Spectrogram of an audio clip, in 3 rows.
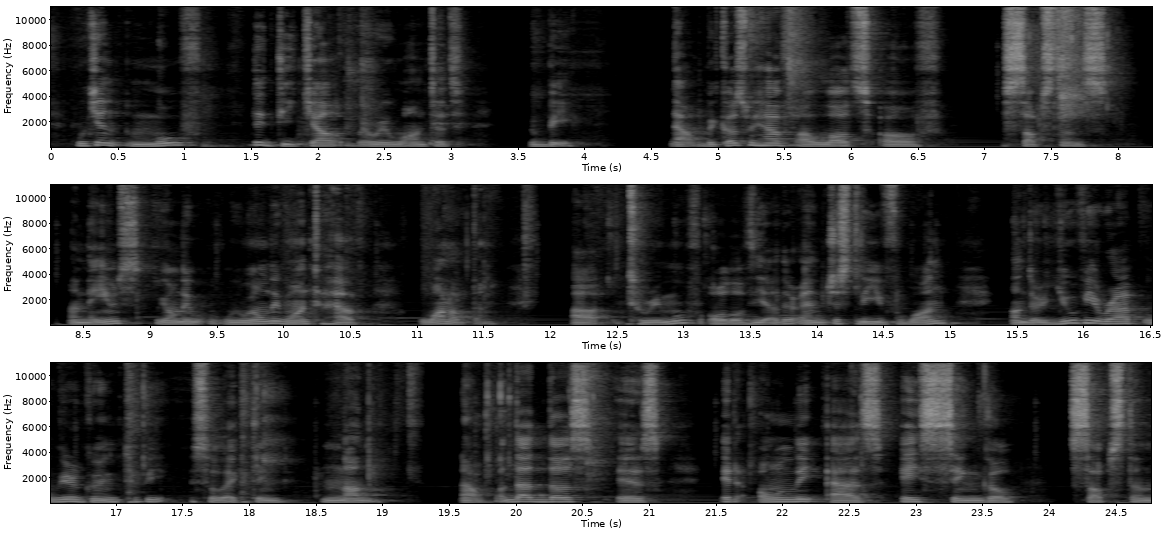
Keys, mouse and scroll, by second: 0.8 click, 7.5 alt+right click, 7.8 alt+click, 17.1 click, 18.0 click, 19.8 alt+right click, 20.0 alt+click, 20.6 alt+click, 22.6 click.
